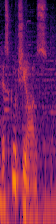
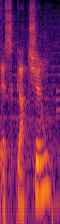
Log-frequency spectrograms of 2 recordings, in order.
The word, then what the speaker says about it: escutcheon: Escuchions. Excuse me, I've apparently been told it's escutcheon is how you pronounce it, so I have been getting it wrong this whole time.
